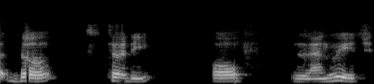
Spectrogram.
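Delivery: very slow, word by word book title; slow dictated title. Shown as a demonstration. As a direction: dictate the title slowly for notes. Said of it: "एक मैं किताब आपको recommend कर देता हूँ". (किताब का नाम धीरे-धीरे लिखवाना)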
